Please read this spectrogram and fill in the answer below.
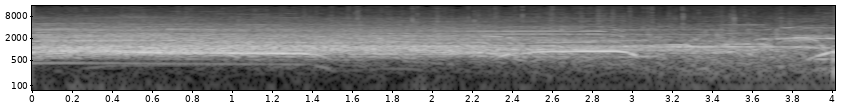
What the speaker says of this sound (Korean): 지금 혹시 와 있을 수도 있으니까 함성 한번 지를까요?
